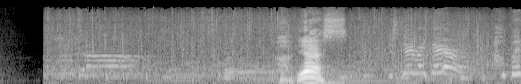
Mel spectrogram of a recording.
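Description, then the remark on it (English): Steady, soft hiss of rain falling throughout, with a sharp gasp and excited voices talking over it near the middle. “Oh no, it's raining.”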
